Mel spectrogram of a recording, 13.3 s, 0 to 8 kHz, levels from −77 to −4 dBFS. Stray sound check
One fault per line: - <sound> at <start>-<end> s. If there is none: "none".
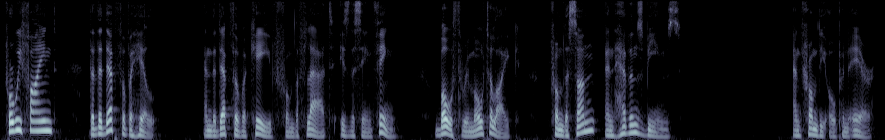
none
